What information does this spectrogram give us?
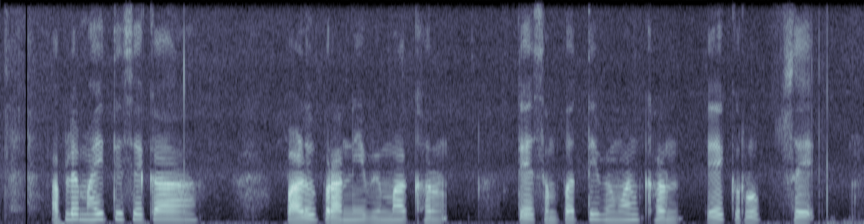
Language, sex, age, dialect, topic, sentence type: Marathi, male, 31-35, Northern Konkan, banking, statement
